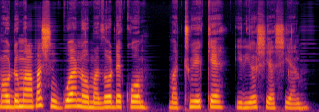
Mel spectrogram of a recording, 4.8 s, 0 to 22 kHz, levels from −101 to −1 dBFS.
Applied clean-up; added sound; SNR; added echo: neural mask model DeepFilterNet 3.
